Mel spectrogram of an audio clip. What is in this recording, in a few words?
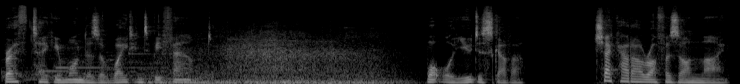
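UK English Commercial; GoLocalise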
